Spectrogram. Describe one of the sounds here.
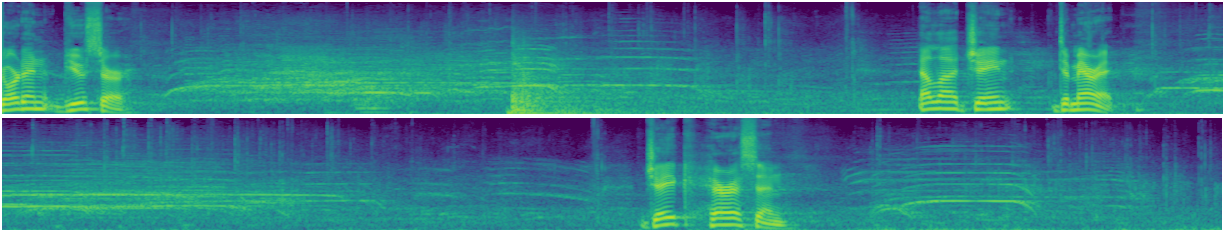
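A crowd cheers and claps.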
